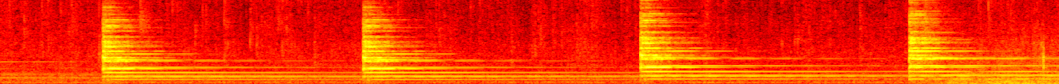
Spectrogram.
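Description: Bell ringing in the video game BioShock Infinite, four loud clear strikes spaced about a second and a half apart, each leaving a long ringing tone that fades.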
